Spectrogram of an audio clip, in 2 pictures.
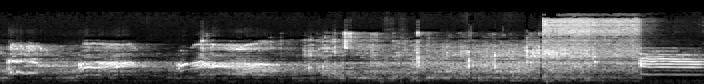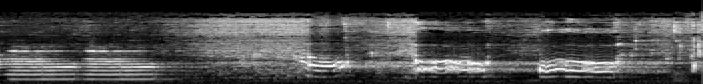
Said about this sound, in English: These seals are trying so hard in these clips. They're gorgeous. And they kind of mimic the tune, and then they're like, yep, I'm done, and head back in the water.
